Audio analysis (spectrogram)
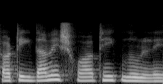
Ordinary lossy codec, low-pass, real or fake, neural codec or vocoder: none; 7.2 kHz; fake; codec, 16 kHz, 0.3 kbps, FocalCodec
